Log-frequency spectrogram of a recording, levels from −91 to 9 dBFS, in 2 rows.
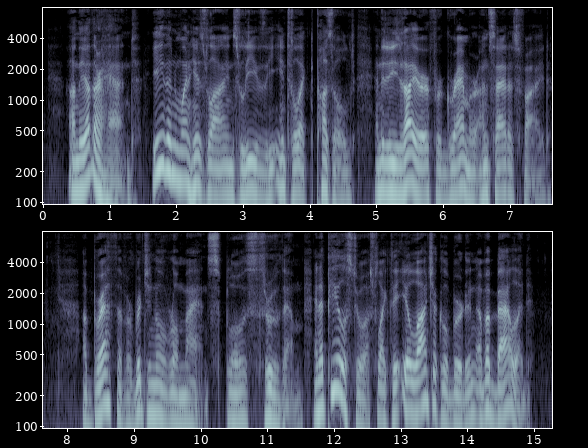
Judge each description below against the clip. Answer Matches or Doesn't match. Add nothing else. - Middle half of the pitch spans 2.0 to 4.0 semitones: Doesn't match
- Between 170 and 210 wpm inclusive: Doesn't match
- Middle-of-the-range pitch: Doesn't match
